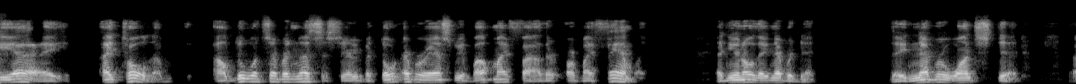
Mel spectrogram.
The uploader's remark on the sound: This is the audio from a Zoom call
